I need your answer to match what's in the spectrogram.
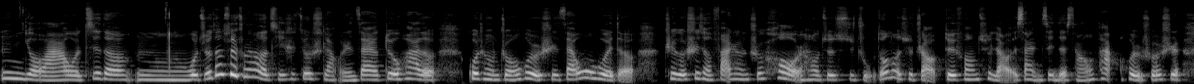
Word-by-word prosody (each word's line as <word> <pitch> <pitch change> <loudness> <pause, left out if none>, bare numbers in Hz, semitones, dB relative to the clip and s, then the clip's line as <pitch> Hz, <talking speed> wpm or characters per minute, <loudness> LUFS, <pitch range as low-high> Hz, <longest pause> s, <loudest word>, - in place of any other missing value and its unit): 嗯， 275 -2 0
有 235 -3 +2
啊。 200 0 +1
我 210 -1 +1
记 235 +7 -3
得， 230 -4 +2
嗯， 210 -1 -2
我 220 - +6
觉 250 +6 +1
得 - - +2
最 460 - +10
重 365 -3 -4
要 345 - -1
的 240 - +4
其 225 0 -5
实 240 +2 -9
就 255 +1 -1
是 - - -9
两 210 -3 -5
个 185 - -10
人 190 +1 -3
在 220 0 +1
对 245 +4 0
话 250 0 +1
的 - - +2 0.3
过 260 - +6
程 235 -4 -2
中， 220 0 0
或 270 0 +3
者 225 - +7
是 220 +1 -3
在 230 +1 0
误 285 +1 +2
会 250 - +4
的 - - -1 0.3
这 260 - 0
个 230 -2 +5
事 270 +4 -3
情 235 -5 -2
发 - - -2
生 240 -1 -5
之 260 +2 -4
后， 270 -4 +1
然 - - -1
后 215 0 -4
就 215 +1 -1
去 215 0 -9
主 210 - -8
动 280 - 0
地 320 - -2
去 235 -1 -5
找 225 - -1
对 220 - +6
方 230 +1 -4
去 245 +2 -7
聊 205 - -1
一 - - -3
下 230 +1 -2
你 200 - -7
自 - - -7
己 - - -3
的 - - +1
想 190 +4 -6
法， 240 0 -4
或 455 - +2
者 - - +3
说 215 +1 -1
是 465 - 0
230 Hz, 340 characters per minute, -25 LUFS, 215-255 Hz, 0.3 s, 最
